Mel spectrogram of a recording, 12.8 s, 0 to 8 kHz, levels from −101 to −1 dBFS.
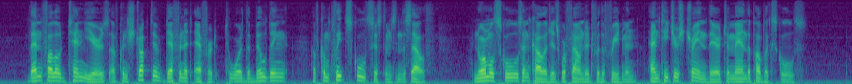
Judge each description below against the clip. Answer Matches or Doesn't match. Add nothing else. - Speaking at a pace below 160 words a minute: Doesn't match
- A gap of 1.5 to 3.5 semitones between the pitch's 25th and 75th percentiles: Doesn't match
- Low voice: Matches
